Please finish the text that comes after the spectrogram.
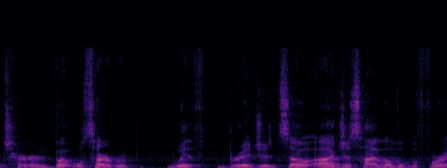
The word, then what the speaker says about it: Brighid: I've heard her name pronounced many different ways, but I've met a Brighid, and she pronounced it Brighid, so I'm pronouncing it Brighid.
